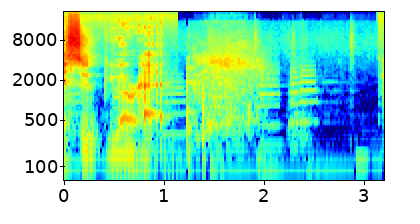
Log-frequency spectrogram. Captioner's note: cup sliding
